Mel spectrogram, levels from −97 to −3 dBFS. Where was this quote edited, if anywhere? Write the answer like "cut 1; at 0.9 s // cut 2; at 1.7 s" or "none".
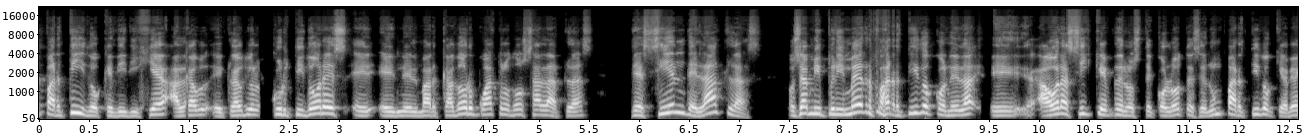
cut 1; at 1.4 s // cut 2; at 2.2 s // cut 3; at 4.4 s // cut 4; at 5.9 s // cut 5; at 9.4 s // cut 6; at 10.8 s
